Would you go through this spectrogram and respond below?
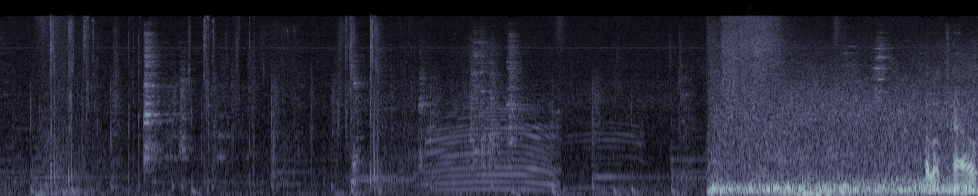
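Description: A cow moos in a video game, its long harmonic calls rising and falling near the middle, among other game sounds and a few sharp hits, before a loud noisy burst takes over at the end.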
